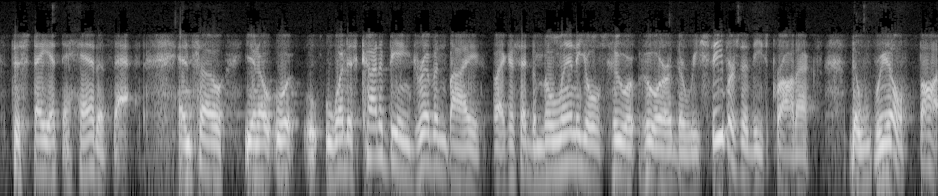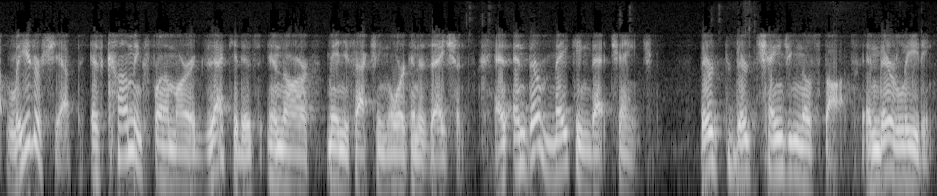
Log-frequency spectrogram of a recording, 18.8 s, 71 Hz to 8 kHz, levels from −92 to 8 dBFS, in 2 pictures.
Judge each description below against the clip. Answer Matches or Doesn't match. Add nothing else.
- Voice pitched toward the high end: Doesn't match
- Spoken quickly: Doesn't match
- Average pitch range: Doesn't match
